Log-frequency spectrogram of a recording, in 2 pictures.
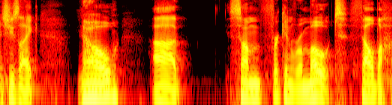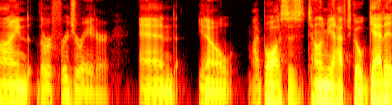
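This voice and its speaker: Speaking with a New York accent, a man talks in a fairly low pitch at a fairly slow pace, with ordinary pitch variation and long, frequent pauses. The recording is very clean, with a silent background. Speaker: comedian. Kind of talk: casual chat.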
